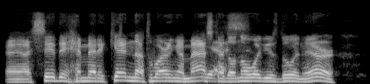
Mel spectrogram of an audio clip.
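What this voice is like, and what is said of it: Put-on French accent. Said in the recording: “I used a French accent”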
